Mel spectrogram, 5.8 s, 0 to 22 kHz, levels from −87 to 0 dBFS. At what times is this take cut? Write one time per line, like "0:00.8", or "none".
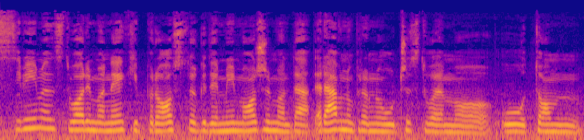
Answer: none

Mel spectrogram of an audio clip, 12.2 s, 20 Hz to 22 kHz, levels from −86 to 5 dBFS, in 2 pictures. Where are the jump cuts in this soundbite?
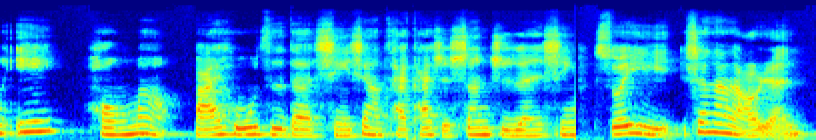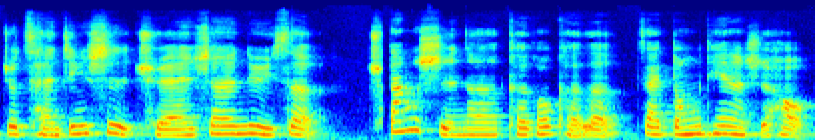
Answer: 0:04.3
0:09.0

